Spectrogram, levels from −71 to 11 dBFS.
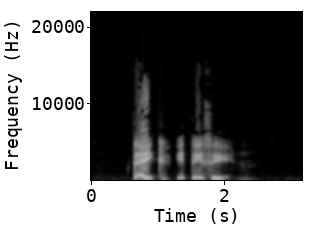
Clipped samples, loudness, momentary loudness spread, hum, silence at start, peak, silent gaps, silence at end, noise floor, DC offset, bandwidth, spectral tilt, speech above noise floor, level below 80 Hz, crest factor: under 0.1%; -12 LUFS; 12 LU; none; 0.65 s; 0 dBFS; none; 1.1 s; -58 dBFS; under 0.1%; 15 kHz; -2.5 dB/octave; 44 dB; -54 dBFS; 16 dB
